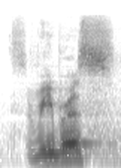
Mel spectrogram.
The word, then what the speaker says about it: Cerebras: Today is you know Cerebras, I'm supposed to say it.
